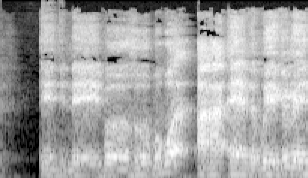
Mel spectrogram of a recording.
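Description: Chant-like sung vocal phrases in a hip-hop track, fairly quiet, with a short break near the start and another just past halfway.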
